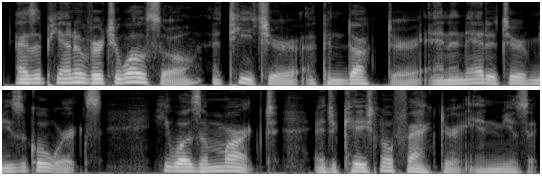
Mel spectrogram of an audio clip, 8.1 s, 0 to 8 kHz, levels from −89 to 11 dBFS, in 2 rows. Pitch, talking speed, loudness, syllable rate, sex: 110 Hz, 165 wpm, -20 LUFS, 5.4 syllables/s, male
